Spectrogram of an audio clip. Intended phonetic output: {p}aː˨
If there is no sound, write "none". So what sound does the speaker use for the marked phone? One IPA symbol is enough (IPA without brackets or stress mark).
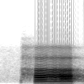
h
